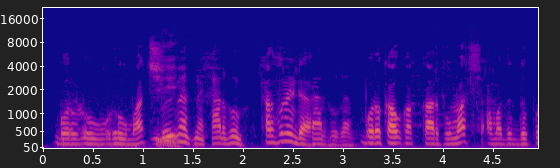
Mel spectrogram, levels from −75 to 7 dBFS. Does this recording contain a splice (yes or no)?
no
